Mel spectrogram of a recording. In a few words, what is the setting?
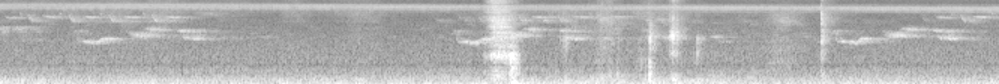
park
